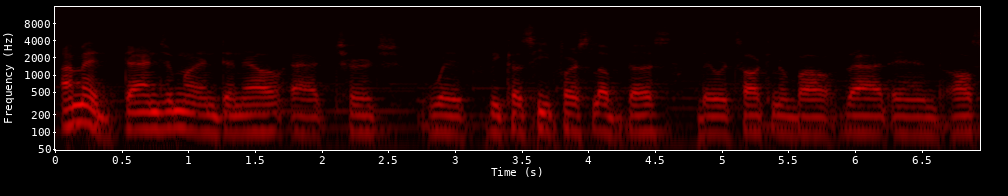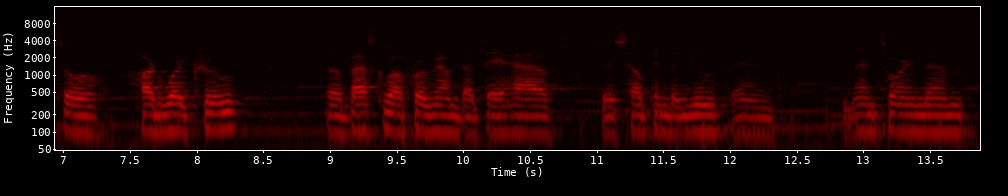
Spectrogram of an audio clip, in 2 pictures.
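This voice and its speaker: A man's voice: sits low, flat delivery, unhurried, a little mellow, faint music behind. A man from South Sudan, a basketball coach, giving an earnest video testimonial.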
